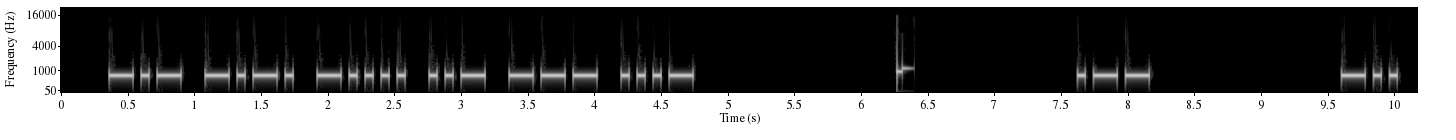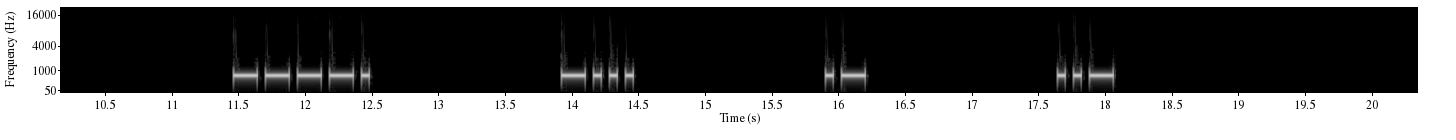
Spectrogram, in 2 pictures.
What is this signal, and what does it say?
Morse code, heard as a keyed tone, about 20 wpm, spaced as for 9 wpm, 700 Hz. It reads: KC6UOV WD9BAU
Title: USA Call Signs - 6 Characters - 8x Character Spacing - 20wpm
